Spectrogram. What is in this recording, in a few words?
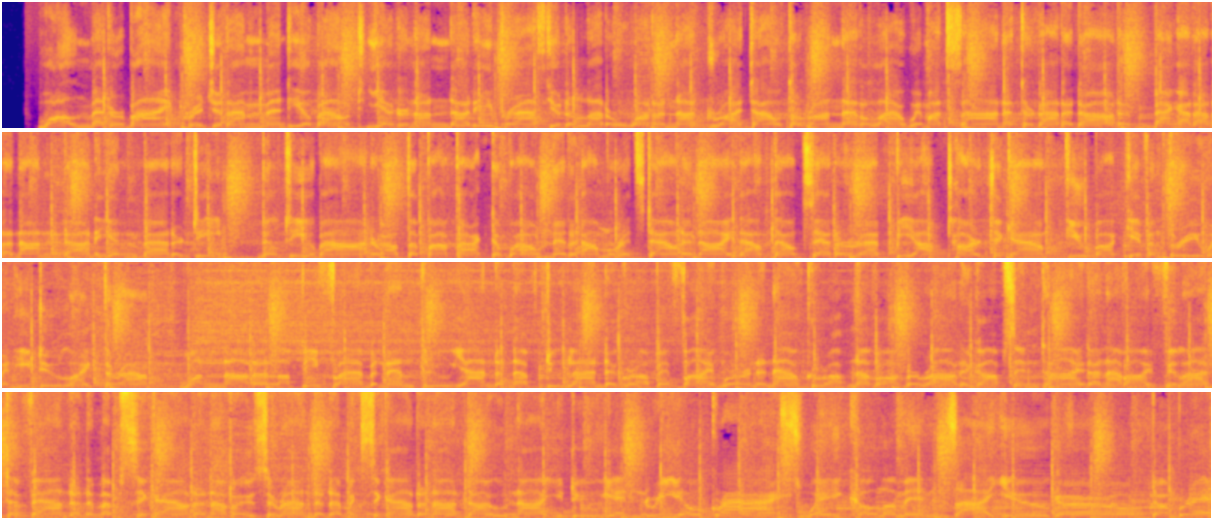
gibberish auctioneering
